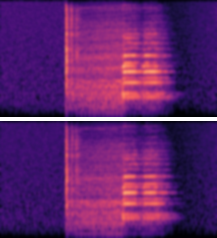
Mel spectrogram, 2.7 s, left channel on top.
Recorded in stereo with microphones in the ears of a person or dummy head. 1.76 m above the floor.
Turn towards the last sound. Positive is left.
turn(degrees=30)  # may be behind; listen again after turning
